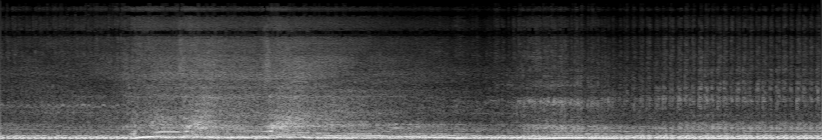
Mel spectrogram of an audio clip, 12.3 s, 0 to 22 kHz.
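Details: Ford Mustang GT 3V 4.6 V8, first drive after a new engine install with a new clutch, flywheel and headers: loud deep revving that settles back, pulling smoothly through the gears with no knocks or misses. Runs really good and the clutch feels smooth.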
